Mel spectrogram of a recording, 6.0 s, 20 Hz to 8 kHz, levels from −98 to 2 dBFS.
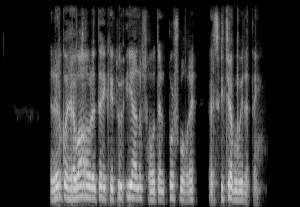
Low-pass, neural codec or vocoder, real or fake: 7.2 kHz; codec, 16 kHz, 2 kbps, X-Codec, WavLM features, trained on Multilingual LibriSpeech; fake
